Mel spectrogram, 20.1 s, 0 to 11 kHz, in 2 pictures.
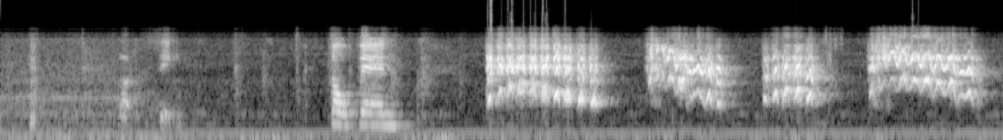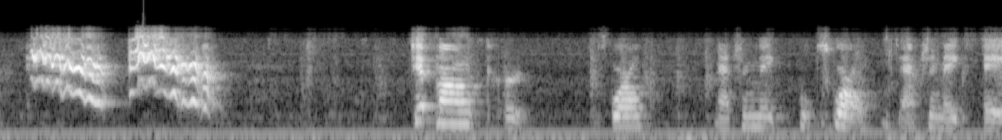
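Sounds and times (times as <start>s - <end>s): girl imitating dolphin squeaks: 4.9s - 12.3s.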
